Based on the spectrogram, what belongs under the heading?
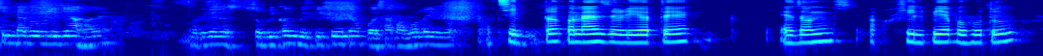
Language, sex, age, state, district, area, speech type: Assamese, female, 45-60, Assam, Majuli, rural, spontaneous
